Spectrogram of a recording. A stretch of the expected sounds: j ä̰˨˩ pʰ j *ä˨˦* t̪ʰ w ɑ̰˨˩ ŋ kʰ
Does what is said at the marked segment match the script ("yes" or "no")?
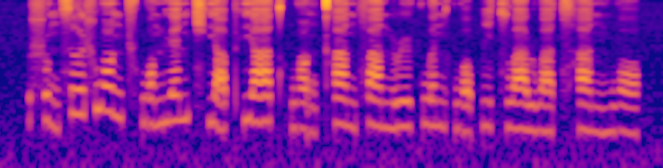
yes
